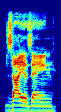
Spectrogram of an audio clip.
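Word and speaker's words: 章子怡: gonna be mark Russell Ziya Zhang I know I always say her name the American Way which upsets some people but I'm not gonna like pronounce it the Chinese way it's gonna be mark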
